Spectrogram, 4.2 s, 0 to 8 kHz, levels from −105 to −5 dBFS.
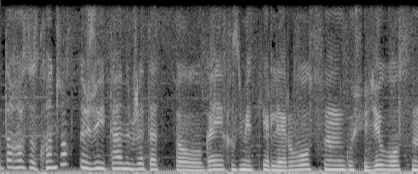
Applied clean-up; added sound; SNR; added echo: none; none; none; none.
